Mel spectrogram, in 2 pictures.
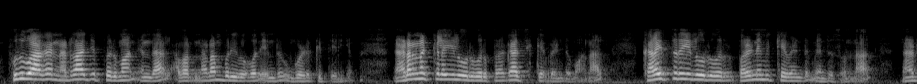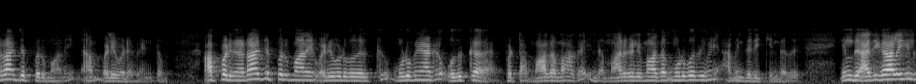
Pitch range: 170-205 Hz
